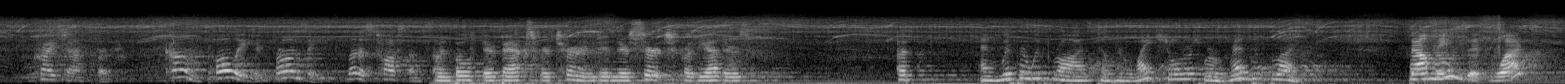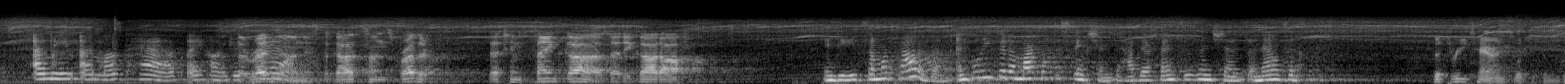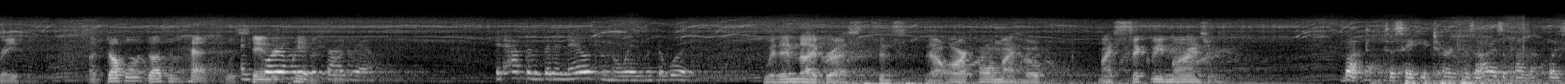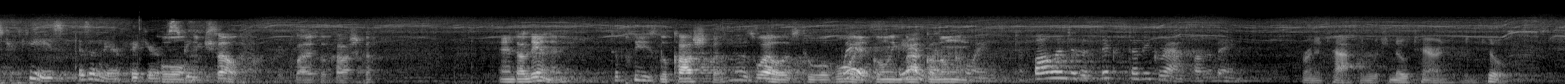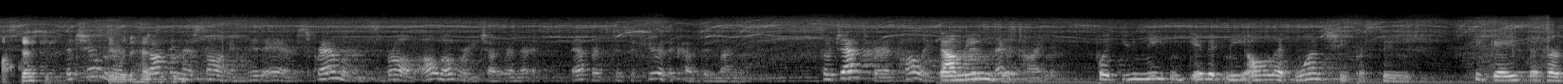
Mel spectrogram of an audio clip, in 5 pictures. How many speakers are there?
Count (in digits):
10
